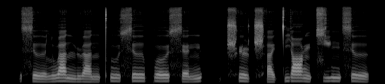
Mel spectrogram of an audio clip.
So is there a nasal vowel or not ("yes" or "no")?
no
